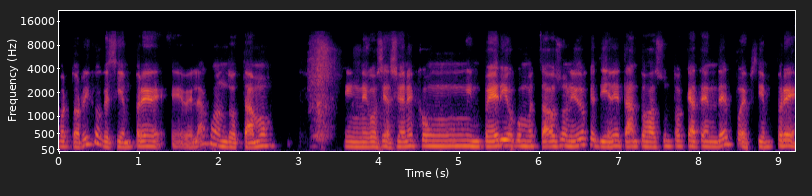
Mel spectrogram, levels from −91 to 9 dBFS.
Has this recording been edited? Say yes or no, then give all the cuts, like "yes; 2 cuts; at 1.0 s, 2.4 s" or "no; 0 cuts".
no; 0 cuts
